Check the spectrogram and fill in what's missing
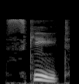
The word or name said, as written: skete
